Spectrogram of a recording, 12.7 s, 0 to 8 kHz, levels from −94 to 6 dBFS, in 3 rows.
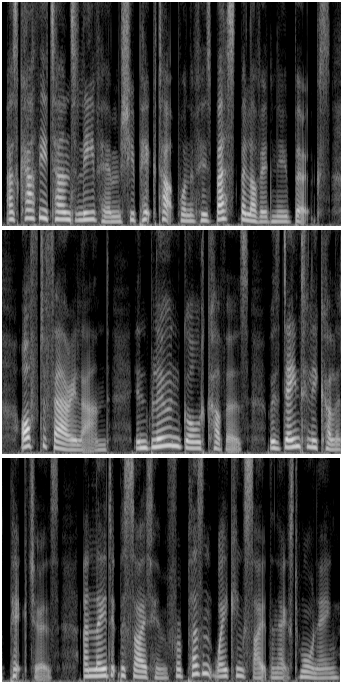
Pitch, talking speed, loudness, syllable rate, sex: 215 Hz, 185 wpm, -21 LUFS, 5.5 syllables/s, female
